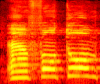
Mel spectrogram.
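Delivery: high, loud scared cry; frightened shout. Acted. Sammy shouts in fright at the ghost. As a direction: yell it in panic. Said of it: "crie Sammy".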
